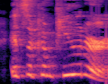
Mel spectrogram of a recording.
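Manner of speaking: exclamation. Acted. Teacher unboxing the package, exclaiming loudly. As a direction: cry it out with delight. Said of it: "exclaimed Missus Jules".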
